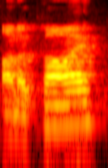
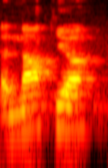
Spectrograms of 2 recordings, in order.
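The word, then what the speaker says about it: אָנֹכִי: anya okay there's another form okay which is pronounced on akai some may pronounce it anakia okay or anakin all right that's another way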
